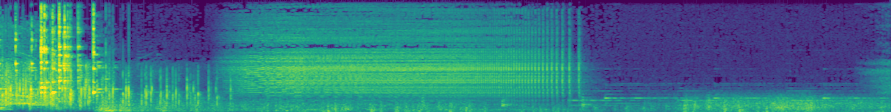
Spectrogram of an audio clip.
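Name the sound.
glasses clinking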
